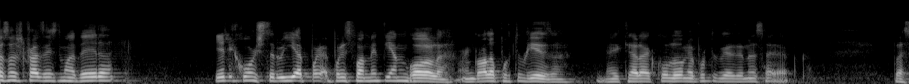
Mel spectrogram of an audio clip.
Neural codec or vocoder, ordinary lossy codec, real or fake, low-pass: codec, 16 kHz, 2 kbps, X-Codec, HuBERT features, trained on balanced general audio; none; fake; none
